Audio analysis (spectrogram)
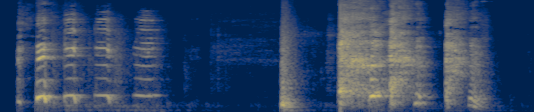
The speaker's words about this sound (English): I'm about to cut out every time you fucking cough. My fault, bro. I'm sick. I'm too sick.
